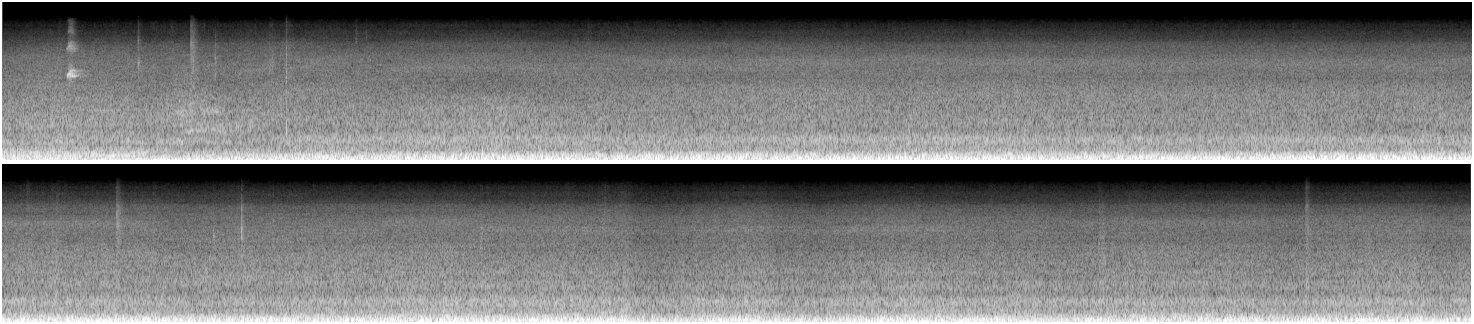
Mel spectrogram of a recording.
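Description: Diesel-hauled Northstar commuter train running, a steady low rumble with a few faint clicks.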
